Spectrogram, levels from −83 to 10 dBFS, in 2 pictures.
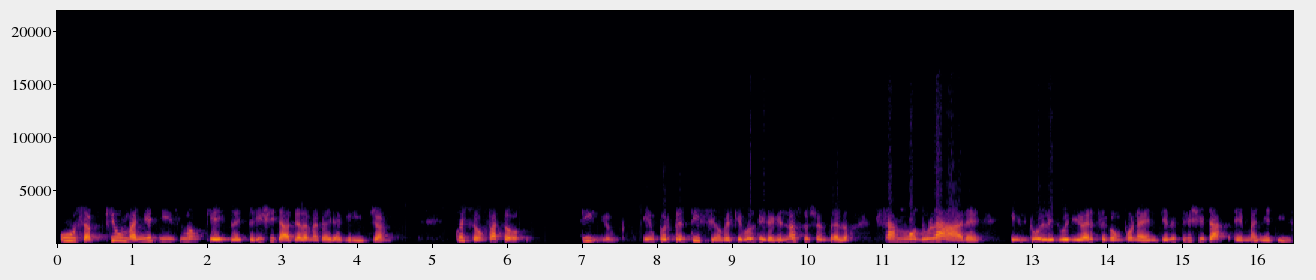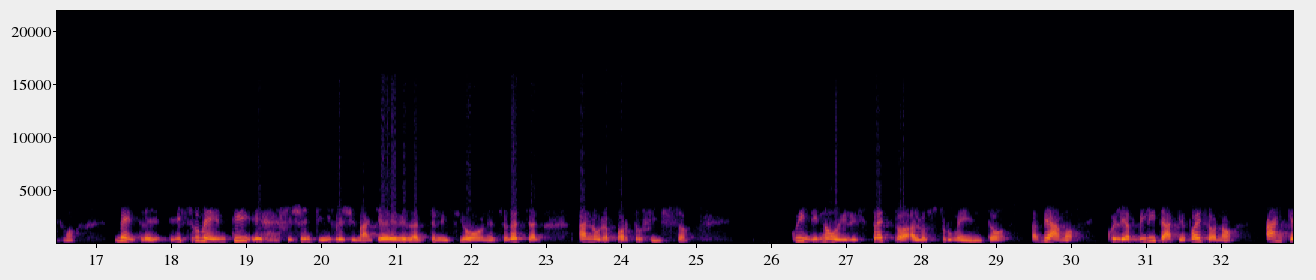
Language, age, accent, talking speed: Italian, 50-69, native, 100 wpm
